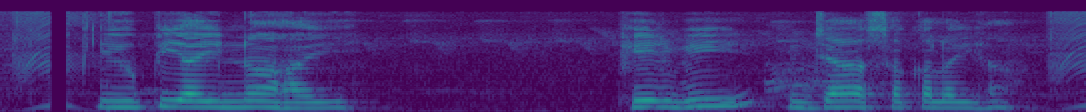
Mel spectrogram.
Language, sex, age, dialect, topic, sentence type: Magahi, male, 25-30, Western, banking, question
